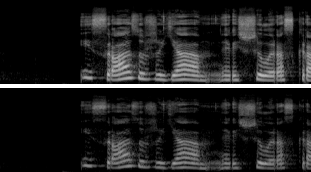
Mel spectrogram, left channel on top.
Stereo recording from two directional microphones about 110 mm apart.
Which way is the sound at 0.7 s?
50° left (ahead or behind).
